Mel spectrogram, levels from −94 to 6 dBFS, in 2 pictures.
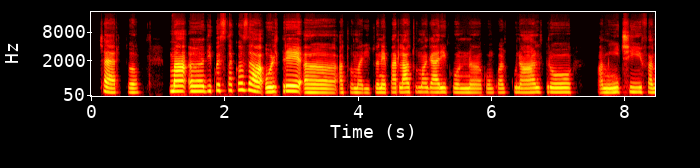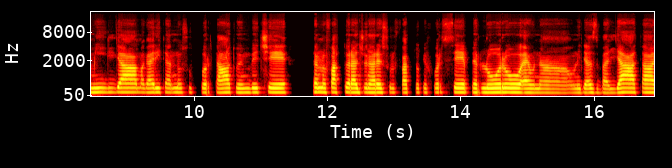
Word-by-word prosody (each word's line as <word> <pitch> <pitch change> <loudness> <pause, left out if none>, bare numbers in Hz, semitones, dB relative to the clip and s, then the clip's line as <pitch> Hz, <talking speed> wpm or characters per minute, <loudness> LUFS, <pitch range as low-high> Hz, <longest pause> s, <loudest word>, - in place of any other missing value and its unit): Certo, 195 -3 -1 0.4
ma, 250 -1 +7
uhm, 245 0 +3
di 255 +2 -4
questa 280 +1 -5
cosa 295 -6 +3
oltre, 235 +3 +6
uhm, 190 -2 +1
a 190 - -6
tuo 195 0 -15
marito, 185 0 -7
ne 195 - 0
hai 190 - -4
parlato 205 +1 -2
magari 205 -1 -1
con 190 -1 -4
con 185 0 -10
qualcun 195 +1 -9
altro, 205 +1 -1 0.3
amici, 210 +3 -2
famiglia, 205 0 +1
magari 195 0 -2
ti 200 - -10
hanno 195 0 -4
supportato 195 0 -3
e - - 0
invece, 195 0 0 0.3
ti 210 - -6
hanno 205 -1 +2
fatto 205 +1 -1
ragionare 195 0 +2
sul 195 0 -11
fatto 190 0 -5
che 190 0 -12
forse 195 0 -2
per 195 0 -4
loro 195 0 +5
è 185 0 +3
una 180 -1 -5
un'idea 185 +1 -3
sbagliata 195 +2 +1
195 Hz, 145 wpm, -21 LUFS, 190-205 Hz, 0.4 s, ma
